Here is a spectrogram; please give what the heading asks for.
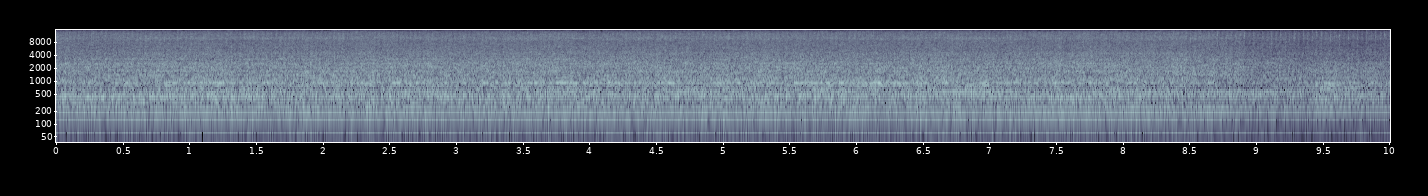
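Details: Magna air compressor, circa-1983 Briggs and Stratton engine, sat 5 years, first start on carburetor alone: steady even pace under compressor load, no misses or knocks; runs awesome, builds 100 psi, owner may raise to 120.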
